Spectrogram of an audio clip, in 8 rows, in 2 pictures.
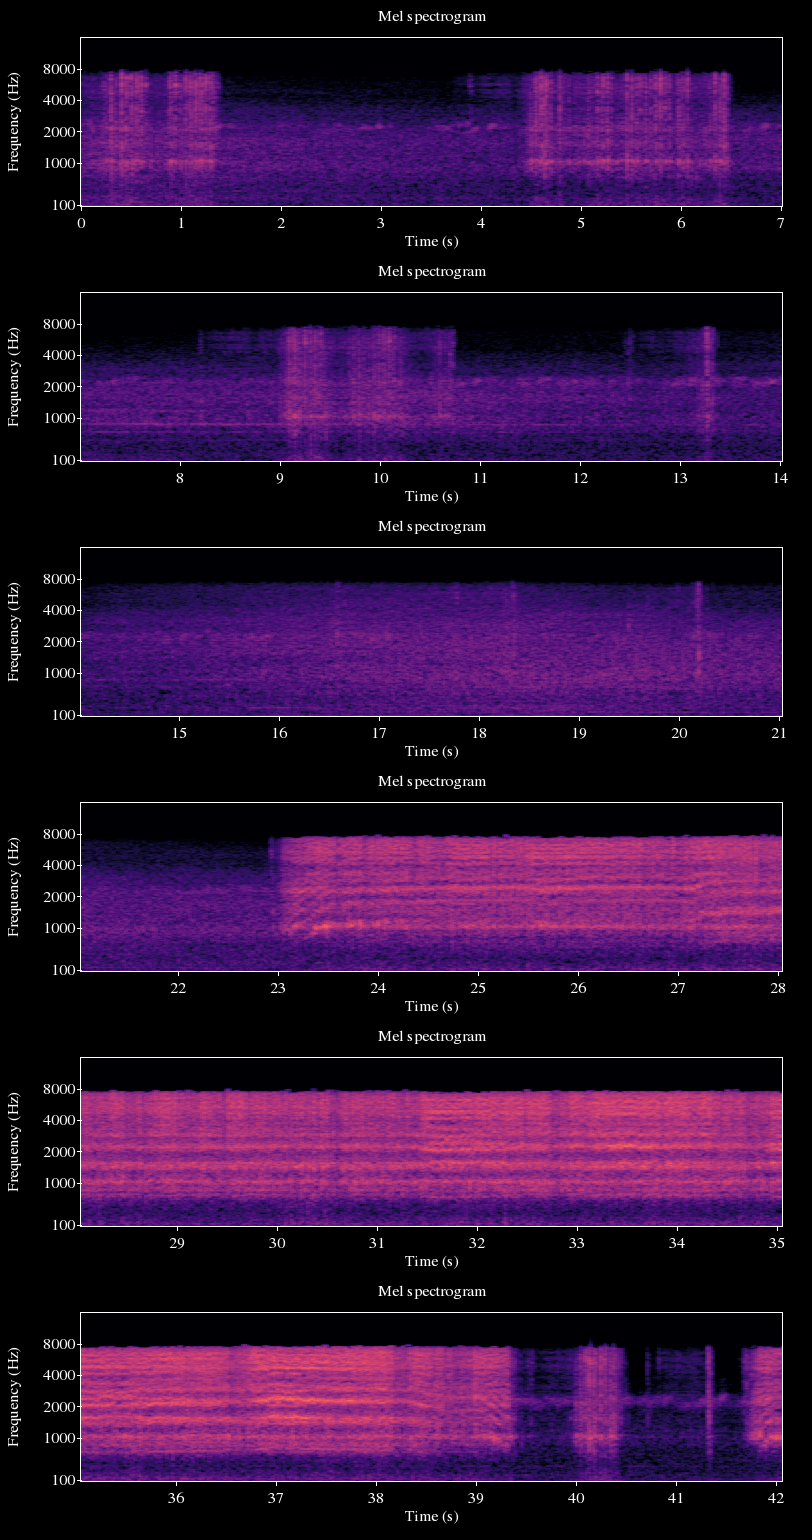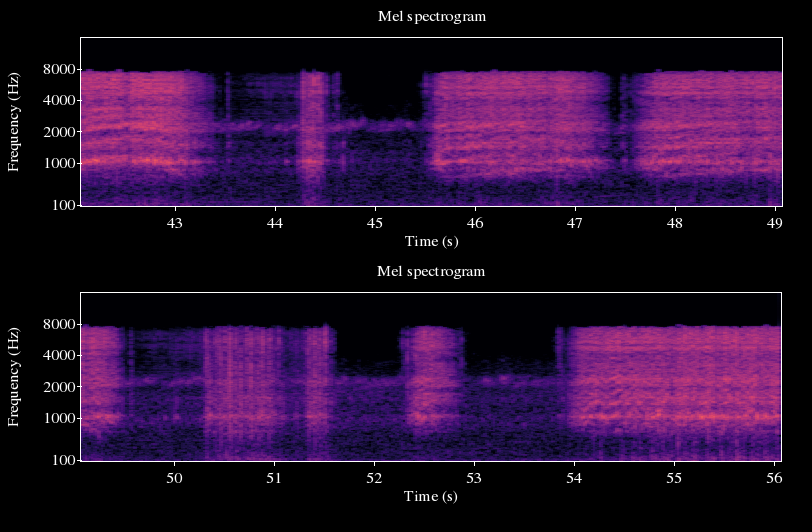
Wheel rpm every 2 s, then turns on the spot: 10, 0, 20, 0, 20, 10, 0, 0, 0, 0, 0, 80, 160, 170, 200, 200, 200, 200, 200, 80, 30, 50, 30, 60, 60, 20, 20, 100.
0-2 4-6 8-12 38-40 42-44 48-52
